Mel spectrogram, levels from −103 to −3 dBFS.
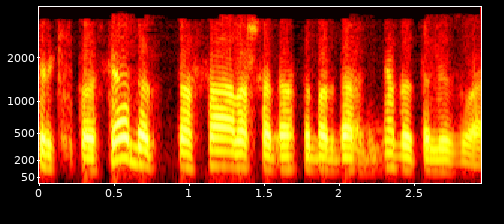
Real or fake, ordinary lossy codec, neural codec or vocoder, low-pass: real; MP3, 32 kbps; none; 3.6 kHz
